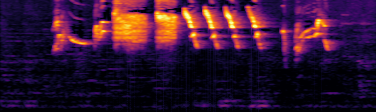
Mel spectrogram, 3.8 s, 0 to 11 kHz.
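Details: Two-year-old goldfinch x red siskin hybrid in Belfast, song described as 100% Algerian goldfinch; a dense run of high buzzy notes followed by rapid repeated chirps, about two per second, in a quiet room.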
